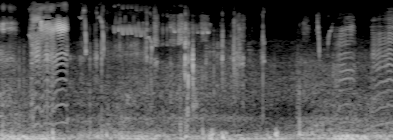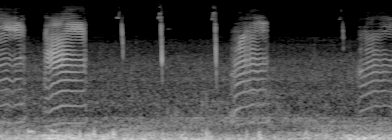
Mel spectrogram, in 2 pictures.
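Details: Pet marmoset monkey at play on a bed with family members, uttering a string of sharp, high, arching chirps roughly every second, some doubled, against a constant low household hum.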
